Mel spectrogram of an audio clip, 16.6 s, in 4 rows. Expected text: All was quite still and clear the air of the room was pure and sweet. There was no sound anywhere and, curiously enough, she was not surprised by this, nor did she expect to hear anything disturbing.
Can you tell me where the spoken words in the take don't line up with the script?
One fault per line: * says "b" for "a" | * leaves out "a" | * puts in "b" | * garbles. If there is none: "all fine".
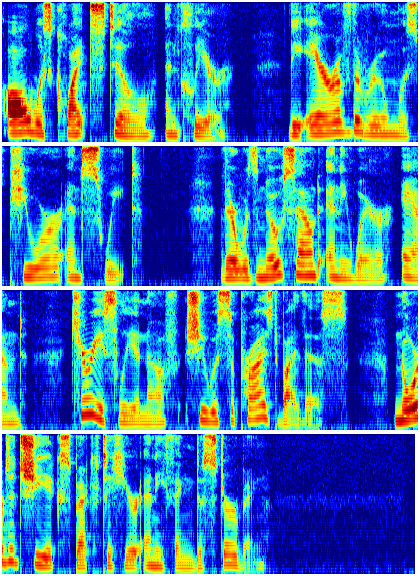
* leaves out "not"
